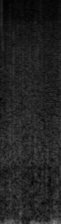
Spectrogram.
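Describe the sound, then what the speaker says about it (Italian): Heavy rain falls on a medieval village in the Marche region of Italy as a dense, even hiss of drops hitting surfaces, steady and close for the whole second with no voices. "Qua al posto di smettere di piovere aumenta sempre di più."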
